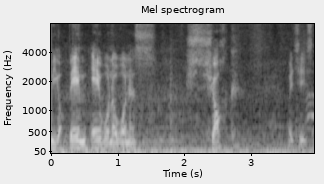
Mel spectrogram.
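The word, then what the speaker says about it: Şok: So like BIM, you got BIM A101 as shock which is it's spelled S but it's actually pronounced shock.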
